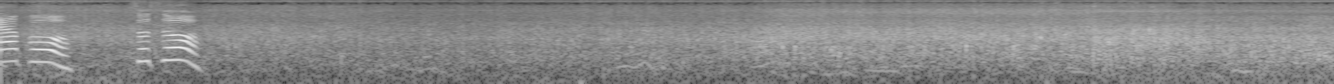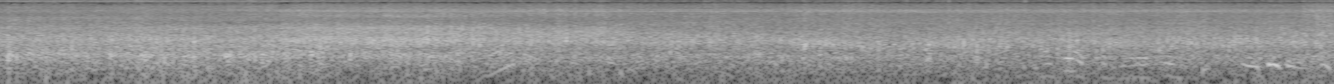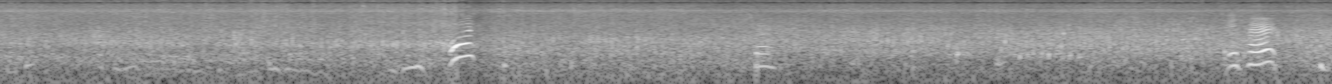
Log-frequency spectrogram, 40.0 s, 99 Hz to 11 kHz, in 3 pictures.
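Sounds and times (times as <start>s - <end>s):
waterfall rushing: 0.0s - 40.0s.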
